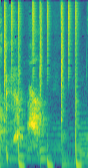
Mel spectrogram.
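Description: dog barking excitedly

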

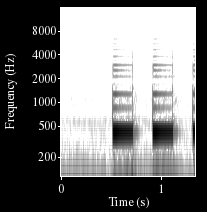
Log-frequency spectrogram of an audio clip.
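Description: telephone call tones

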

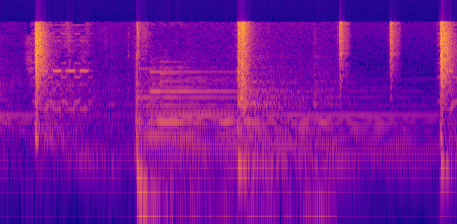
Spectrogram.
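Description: phone ringing

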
